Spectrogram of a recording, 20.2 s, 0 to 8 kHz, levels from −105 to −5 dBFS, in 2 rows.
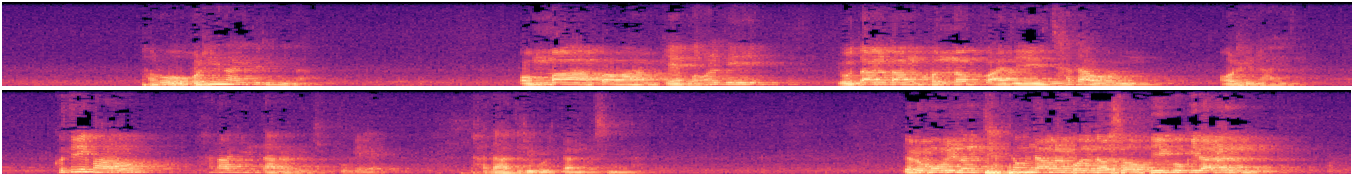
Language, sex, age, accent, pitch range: Korean, male, 40-59, native, 120-170 Hz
